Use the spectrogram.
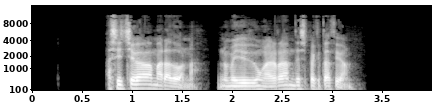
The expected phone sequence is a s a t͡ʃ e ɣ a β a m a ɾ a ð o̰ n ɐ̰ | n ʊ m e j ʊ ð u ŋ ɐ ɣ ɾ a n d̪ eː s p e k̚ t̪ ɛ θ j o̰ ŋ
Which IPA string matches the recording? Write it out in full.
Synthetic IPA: a s i t͡ʃ e ɣ a β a m a ɾ a ð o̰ n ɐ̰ | n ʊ m e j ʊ ð u ŋ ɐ ɣ ɾ a n d̪ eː s p e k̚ t̪ a θ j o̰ ŋ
